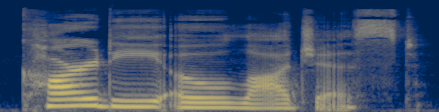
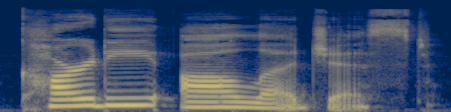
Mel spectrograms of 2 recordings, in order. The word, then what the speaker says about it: cardiologist: homeopathy homeopathy Word 74 cardiologist Common mispronunciation cardiologist Correct pronunciation cardiologist The stress falls on the third syllable. ol Five syllables Example After the test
